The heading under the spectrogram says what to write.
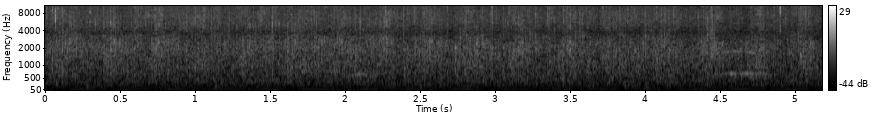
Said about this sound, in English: Oh, clap your hands this morning.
